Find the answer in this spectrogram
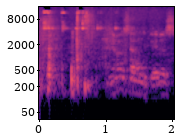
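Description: A dog whimpering briefly, mixed with quiet voices and a couple of light knocks.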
